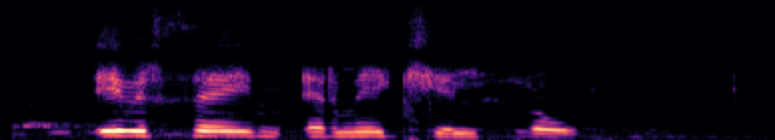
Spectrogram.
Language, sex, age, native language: Icelandic, male, 10, Icelandic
